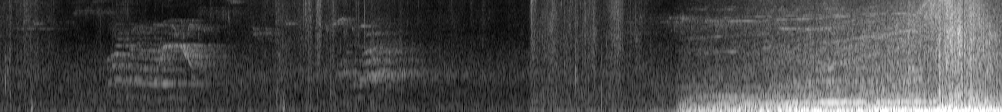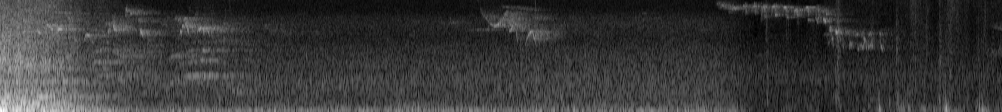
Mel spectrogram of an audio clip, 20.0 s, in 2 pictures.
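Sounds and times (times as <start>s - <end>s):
faint low rumble: 6.7s - 11.3s
boom: 6.8s - 11.3s
birds singing: 14.5s - 15.7s, 17.2s - 19.1s.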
